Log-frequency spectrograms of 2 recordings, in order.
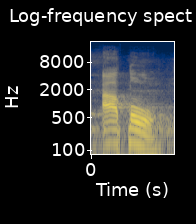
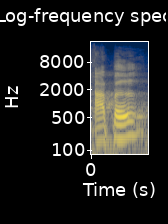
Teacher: Bukan kuat sih, agak tebel gimana ya. Suaranya ke atas. Ato. Bukan ate tapi ato. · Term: huruf to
